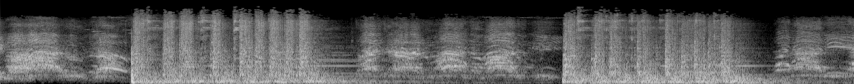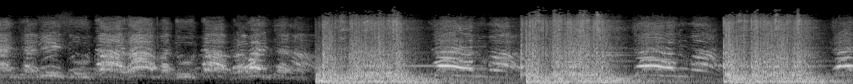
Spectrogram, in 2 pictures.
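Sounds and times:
crowd of men shouting: 0.0 - 1.4, 3.6 - 5.9, 7.7 - 11.7, 12.8 - 17.0.

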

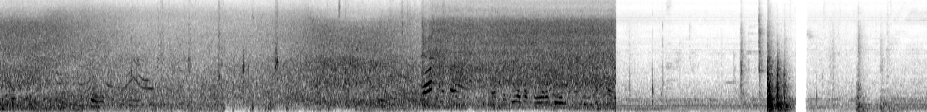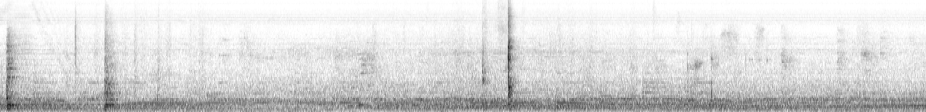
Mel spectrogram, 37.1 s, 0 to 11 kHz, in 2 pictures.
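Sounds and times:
loud rushing noise: 0.0 - 12.4.

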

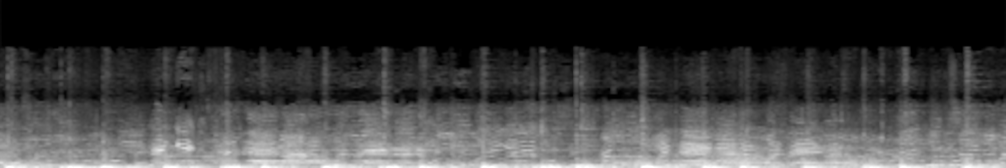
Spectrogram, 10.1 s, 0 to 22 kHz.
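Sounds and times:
crowd shouting slogans: 0.0 - 10.0.

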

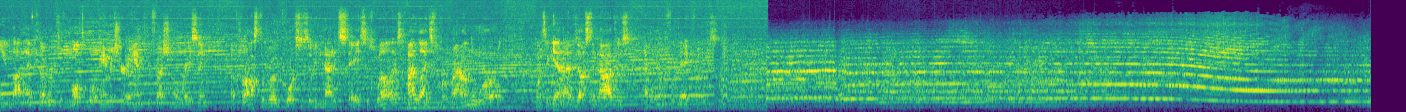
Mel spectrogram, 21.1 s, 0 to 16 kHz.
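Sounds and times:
race car engine at high revs: 0.0 - 20.6.

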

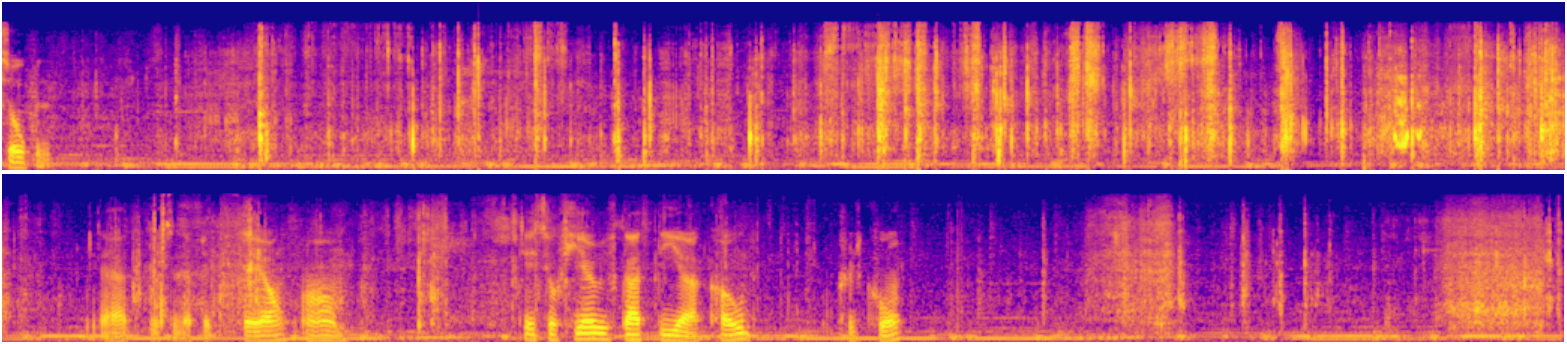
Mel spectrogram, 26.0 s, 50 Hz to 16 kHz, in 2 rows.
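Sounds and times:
plastic packaging crinkling: 1.4 - 13.3, 24.8 - 26.0
steady low hum: 12.0 - 26.0.

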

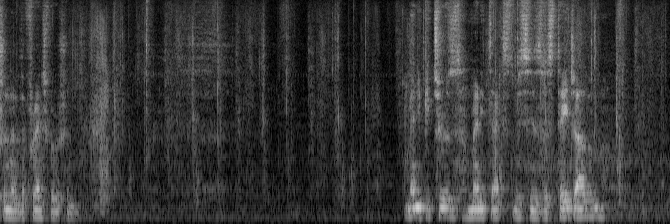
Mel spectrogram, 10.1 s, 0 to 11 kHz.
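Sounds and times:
book pages turning: 0.3 - 10.0.

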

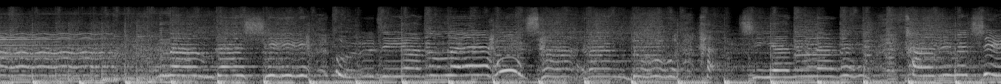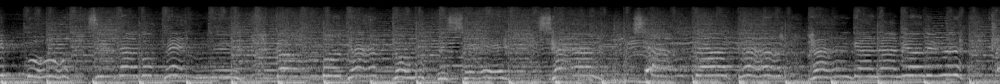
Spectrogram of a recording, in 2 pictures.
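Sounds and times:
instrumental accompaniment with beat: 0.0 - 20.0
woman singing with vibrato: 0.0 - 20.0.

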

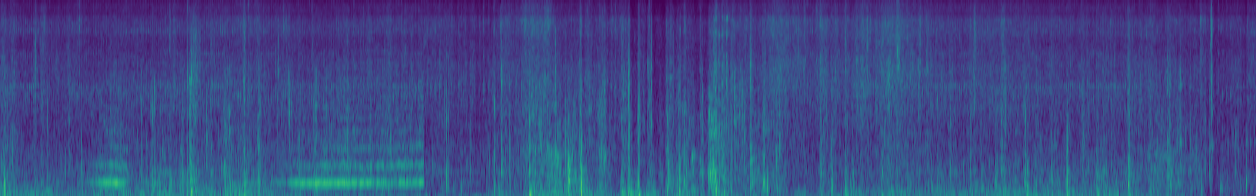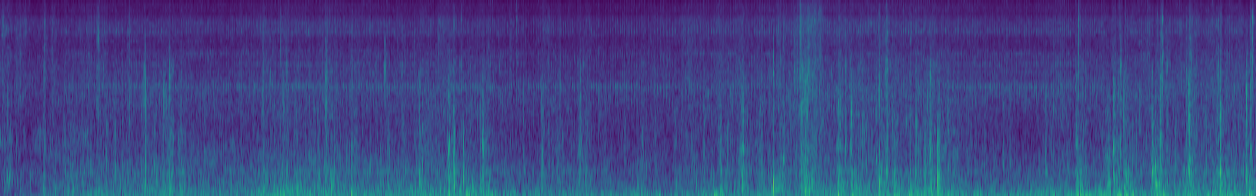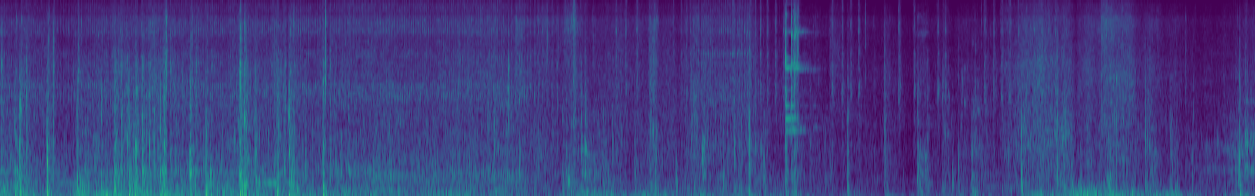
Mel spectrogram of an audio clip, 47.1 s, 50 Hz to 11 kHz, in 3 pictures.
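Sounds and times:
tyres crunching over gravel: 0.0 - 41.2
bike chain and frame rattling: 0.0 - 44.9.

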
